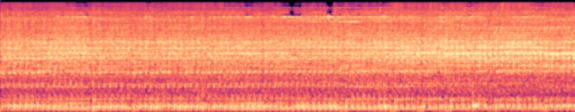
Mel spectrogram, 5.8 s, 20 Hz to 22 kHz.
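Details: Vintage British T20M single at a deliberately high idle, set high for its "EP system": steady, regular thumping with no misses or mechanical clatter; normal fast idle.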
